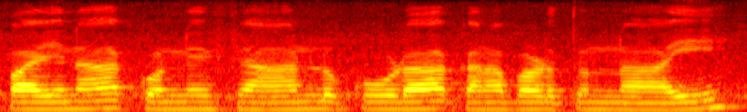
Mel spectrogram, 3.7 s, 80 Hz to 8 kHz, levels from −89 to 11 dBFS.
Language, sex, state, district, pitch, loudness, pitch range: Telugu, male, Telangana, Hyderabad, 145 Hz, -17 LUFS, 140-145 Hz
